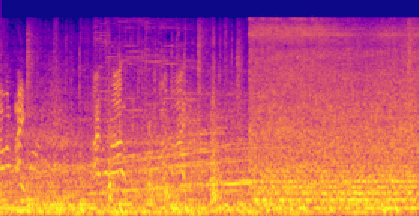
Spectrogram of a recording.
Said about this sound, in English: The plane's now flying low over the jungle canopy.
